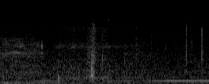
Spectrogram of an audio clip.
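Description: Quiet woodland background with a faint, steady low hum and a few light clicks; near the end a gloved hand reaches to the camera and handles it.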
